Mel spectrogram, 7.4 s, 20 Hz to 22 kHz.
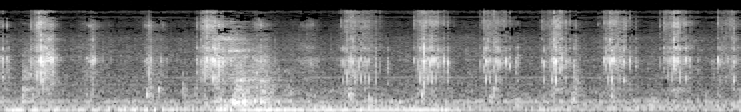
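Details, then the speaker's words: Unoiled, very dirty electric fan motor, dry, being turned before replacing its 1.8 µF capacitor with a 2 µF; irregular dry ticking and scraping over faint hum, something torn inside rubbing the shaft: internal scraping on motor shaft. "ini cacat. Ini semacam ada yang sobek di dalam terus ngenain as ini."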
